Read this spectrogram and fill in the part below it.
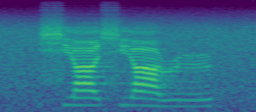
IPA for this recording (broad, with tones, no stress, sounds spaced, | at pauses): ɕ j ä˦ ɕ j ä˥˨ ɻ ɻ̩˨˦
